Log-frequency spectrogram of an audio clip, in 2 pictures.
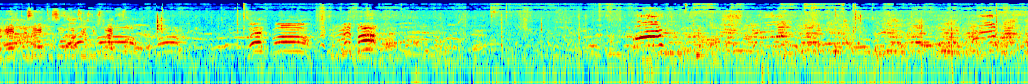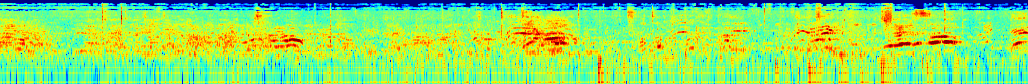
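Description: A crowd of men and women shouts and chants loudly outdoors.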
